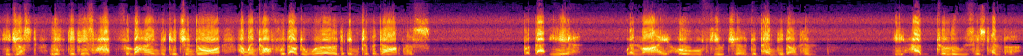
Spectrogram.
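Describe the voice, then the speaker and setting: A man reading a literary short story aloud in a theatrical, expressive way. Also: fairly low pitch, a little slow, slightly rough, no room sound, lo-fi sound. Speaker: story reader.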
